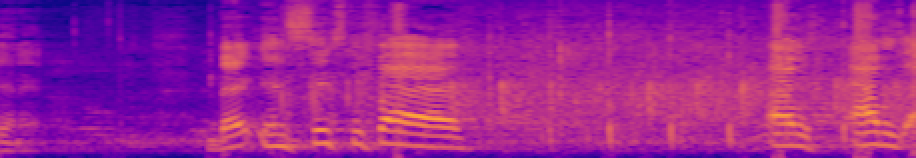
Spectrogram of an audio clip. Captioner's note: audience applauding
